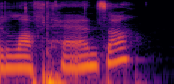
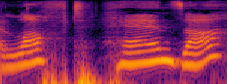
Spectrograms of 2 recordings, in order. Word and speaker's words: Lufthansa: I do think we have the right answer, but I just want to correct the pronunciation. It's actually Lufthansa.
